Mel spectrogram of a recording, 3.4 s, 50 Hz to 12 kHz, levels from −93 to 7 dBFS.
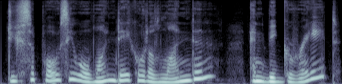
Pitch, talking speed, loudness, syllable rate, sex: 200 Hz, 225 wpm, -17 LUFS, 5.8 syllables/s, female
